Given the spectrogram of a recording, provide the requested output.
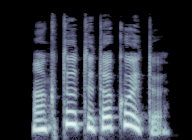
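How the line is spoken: Insolent smirk. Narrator (Russian): хмыкнула, нагло глядя

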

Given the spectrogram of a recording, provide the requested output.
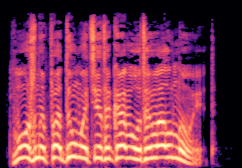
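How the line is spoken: Loud laughter. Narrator (Russian): Блас расхохотался

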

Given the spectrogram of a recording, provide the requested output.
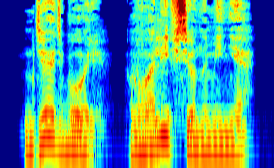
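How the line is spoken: Tired nephew. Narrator (Russian): устало сказал племянник

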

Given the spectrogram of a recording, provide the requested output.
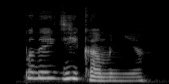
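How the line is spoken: Soft. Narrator (Russian): мягко произнес он

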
